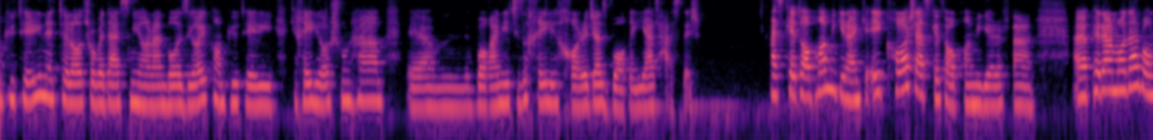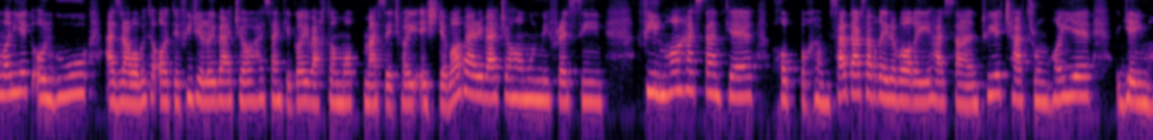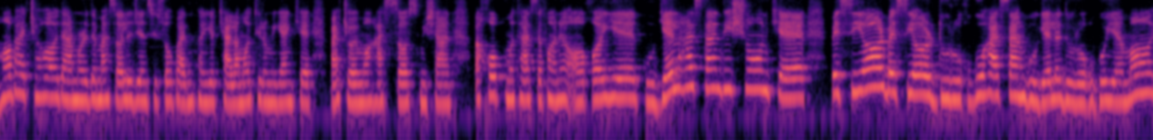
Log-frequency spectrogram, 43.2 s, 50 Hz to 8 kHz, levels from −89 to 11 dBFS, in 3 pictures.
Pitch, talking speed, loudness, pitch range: 210 Hz, 145 wpm, -27 LUFS, 195-245 Hz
